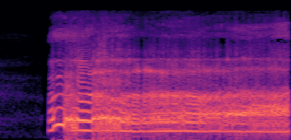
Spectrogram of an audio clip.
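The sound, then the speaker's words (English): After a brief silence, a voice bursts into a loud, sustained, groaning roar imitating a wet, bedraggled dragon whose fire has been put out by water from a fire hose, holding a steady mid-low pitch with a rough edge for over two seconds. “Roared the dragon, for his fire was quite put out by the water.”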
